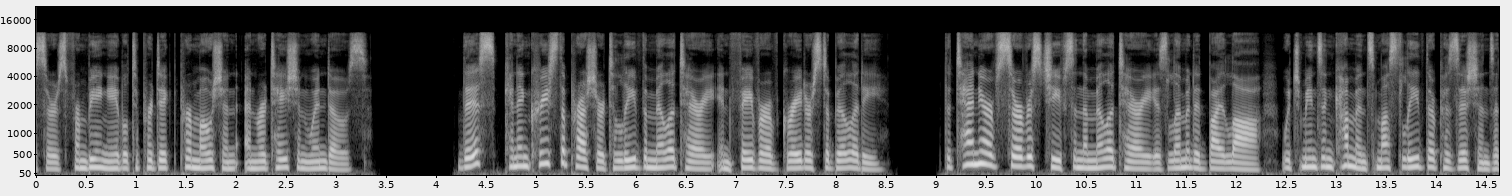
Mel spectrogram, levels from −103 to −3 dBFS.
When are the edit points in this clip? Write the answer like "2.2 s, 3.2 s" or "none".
4.6 s, 8.9 s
